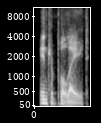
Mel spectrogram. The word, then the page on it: interpolate: American English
